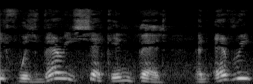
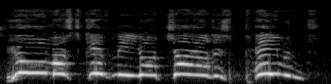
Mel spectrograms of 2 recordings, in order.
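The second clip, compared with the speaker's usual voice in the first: high, loud, slow screeching witch; shrill-voiced hag demanding the baby; 9 dB louder, slower than usual. A narrator's reading. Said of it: "and she screeched".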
